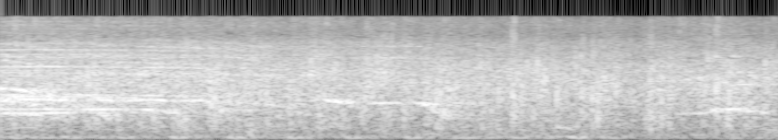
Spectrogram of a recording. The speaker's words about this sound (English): One more round of applause for Casey. Round of applause for the event.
